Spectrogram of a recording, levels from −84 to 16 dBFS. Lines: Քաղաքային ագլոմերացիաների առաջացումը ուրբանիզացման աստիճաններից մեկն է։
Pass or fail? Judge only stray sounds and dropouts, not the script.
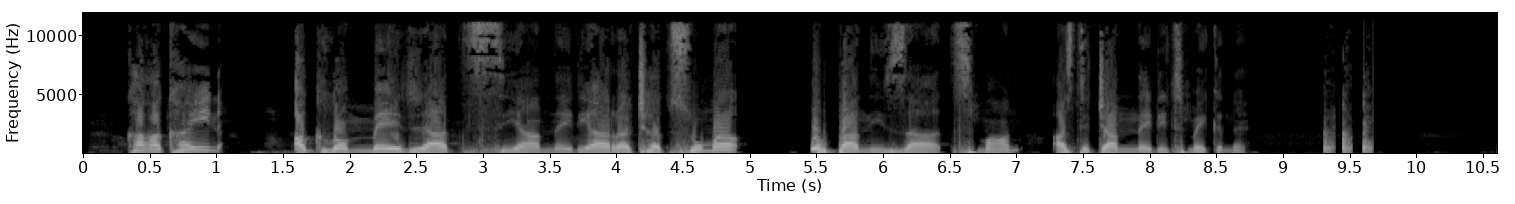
fail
